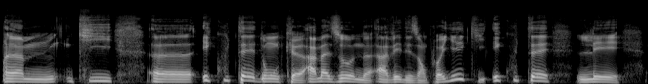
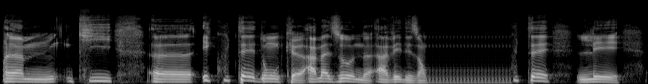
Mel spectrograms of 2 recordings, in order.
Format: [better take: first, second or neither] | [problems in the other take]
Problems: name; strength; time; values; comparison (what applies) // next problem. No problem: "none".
first | audio freezing; at 4.5 s for 1 s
